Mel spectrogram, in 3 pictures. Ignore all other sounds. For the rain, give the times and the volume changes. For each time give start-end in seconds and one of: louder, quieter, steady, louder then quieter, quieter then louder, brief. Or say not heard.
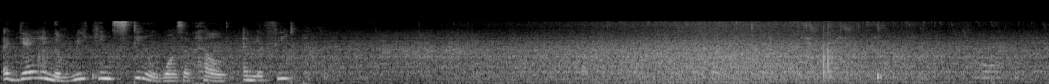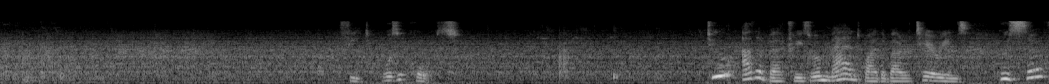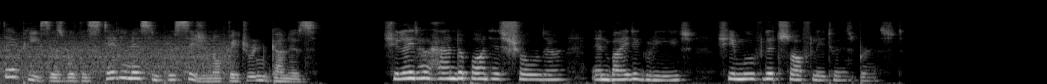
0.0-23.4 louder then quieter.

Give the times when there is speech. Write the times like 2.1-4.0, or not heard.
0.0-3.1, 13.9-15.1, 17.6-24.1, 24.9-29.9.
